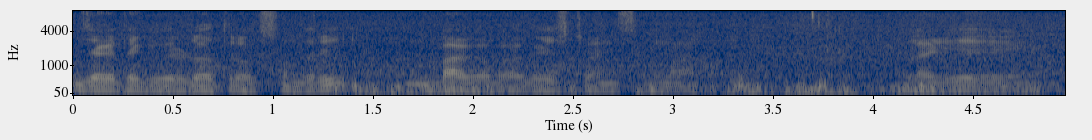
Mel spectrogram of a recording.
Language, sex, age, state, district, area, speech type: Telugu, male, 30-45, Andhra Pradesh, Anakapalli, rural, spontaneous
